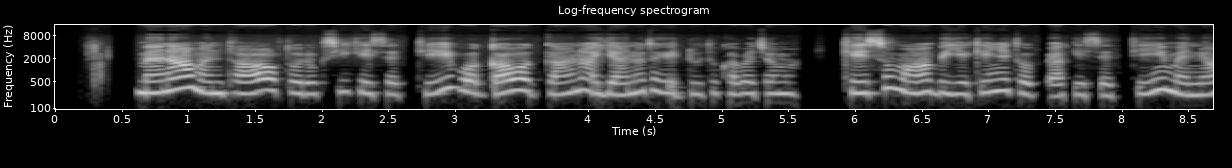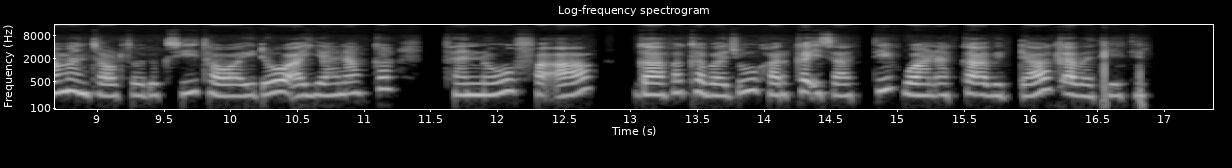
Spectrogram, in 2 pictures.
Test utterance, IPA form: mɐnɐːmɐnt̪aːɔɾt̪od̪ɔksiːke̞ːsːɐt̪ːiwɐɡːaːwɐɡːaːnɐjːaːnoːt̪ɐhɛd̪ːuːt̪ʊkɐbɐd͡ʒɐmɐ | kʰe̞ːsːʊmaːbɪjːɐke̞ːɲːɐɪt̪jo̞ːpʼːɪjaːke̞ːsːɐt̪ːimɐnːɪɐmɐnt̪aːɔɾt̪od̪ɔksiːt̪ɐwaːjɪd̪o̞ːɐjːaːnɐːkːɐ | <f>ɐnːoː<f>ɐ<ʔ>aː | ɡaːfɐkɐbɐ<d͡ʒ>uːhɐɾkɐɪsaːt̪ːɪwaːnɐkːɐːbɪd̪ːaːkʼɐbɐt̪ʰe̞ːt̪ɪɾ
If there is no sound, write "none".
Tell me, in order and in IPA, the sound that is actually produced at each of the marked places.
f, f, ʔ, d͡ʒ

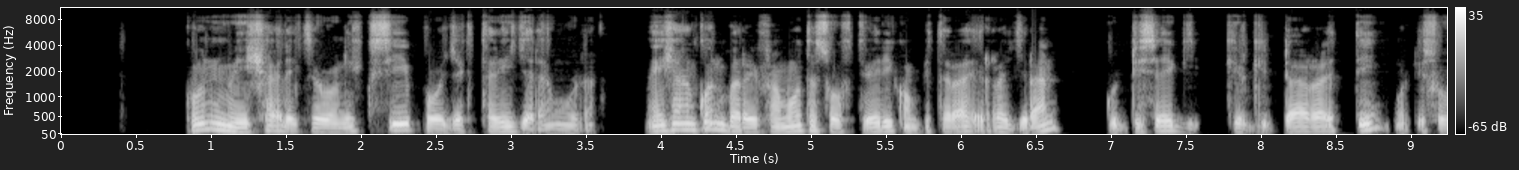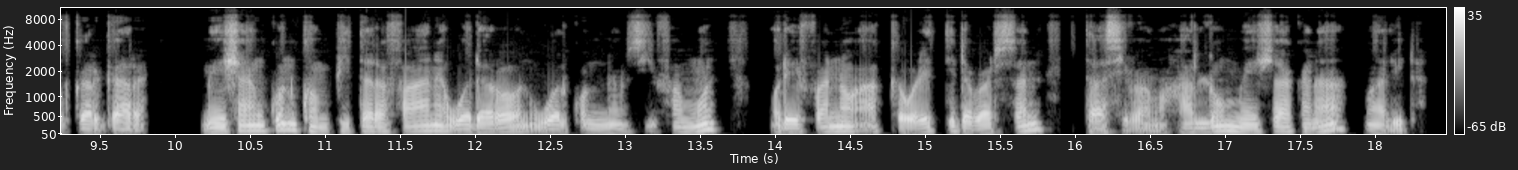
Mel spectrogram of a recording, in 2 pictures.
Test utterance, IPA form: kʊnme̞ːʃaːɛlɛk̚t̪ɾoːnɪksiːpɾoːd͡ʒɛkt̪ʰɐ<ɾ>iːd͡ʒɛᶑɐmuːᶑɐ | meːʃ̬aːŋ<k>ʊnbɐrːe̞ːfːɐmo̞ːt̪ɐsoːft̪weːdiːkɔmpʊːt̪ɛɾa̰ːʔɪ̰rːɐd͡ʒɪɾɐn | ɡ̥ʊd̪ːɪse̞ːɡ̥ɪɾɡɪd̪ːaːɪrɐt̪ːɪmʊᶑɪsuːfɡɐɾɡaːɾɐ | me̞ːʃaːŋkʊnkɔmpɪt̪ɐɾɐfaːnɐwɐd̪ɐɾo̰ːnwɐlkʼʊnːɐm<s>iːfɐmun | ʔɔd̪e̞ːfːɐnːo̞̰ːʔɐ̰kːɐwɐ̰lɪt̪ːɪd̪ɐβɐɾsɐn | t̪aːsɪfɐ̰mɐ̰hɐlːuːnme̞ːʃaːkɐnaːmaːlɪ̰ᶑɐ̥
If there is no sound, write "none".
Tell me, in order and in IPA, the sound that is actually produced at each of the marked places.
ɾ, k, s

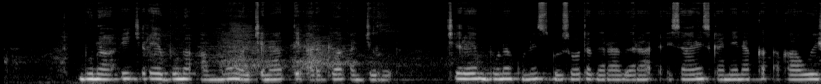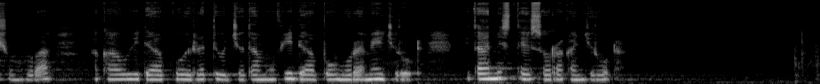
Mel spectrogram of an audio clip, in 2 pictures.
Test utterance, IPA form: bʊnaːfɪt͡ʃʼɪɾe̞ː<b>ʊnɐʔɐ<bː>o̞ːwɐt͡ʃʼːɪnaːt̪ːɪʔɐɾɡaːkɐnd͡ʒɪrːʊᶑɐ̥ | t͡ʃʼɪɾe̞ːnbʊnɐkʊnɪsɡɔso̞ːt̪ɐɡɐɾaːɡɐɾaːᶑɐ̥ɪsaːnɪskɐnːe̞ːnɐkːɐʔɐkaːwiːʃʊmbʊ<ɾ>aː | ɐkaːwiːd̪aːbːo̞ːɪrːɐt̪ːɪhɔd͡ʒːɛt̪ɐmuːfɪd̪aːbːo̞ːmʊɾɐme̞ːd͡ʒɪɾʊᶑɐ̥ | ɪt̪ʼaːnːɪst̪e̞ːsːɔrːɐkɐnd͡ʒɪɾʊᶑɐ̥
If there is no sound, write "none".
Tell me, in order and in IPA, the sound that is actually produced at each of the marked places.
b, mː, ɾ

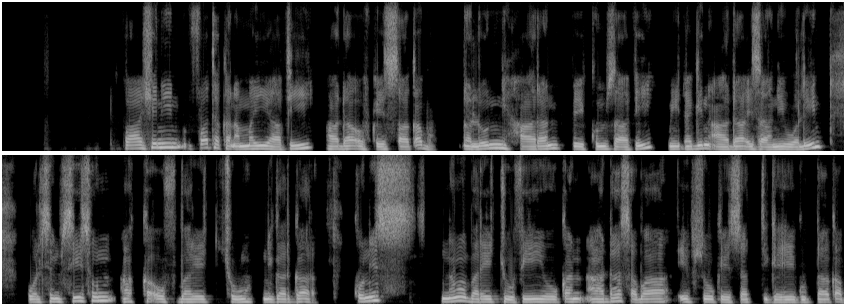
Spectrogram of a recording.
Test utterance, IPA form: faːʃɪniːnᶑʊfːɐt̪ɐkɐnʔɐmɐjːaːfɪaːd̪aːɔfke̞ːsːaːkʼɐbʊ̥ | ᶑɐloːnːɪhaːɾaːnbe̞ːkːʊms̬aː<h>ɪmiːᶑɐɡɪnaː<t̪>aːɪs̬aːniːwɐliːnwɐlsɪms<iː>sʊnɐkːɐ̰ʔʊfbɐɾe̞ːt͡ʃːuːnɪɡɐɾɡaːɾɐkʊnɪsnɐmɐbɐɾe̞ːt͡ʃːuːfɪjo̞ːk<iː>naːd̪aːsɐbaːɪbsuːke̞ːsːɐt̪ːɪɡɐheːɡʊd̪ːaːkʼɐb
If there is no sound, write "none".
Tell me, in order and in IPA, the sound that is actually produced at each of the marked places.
f, d̪, iː, aː

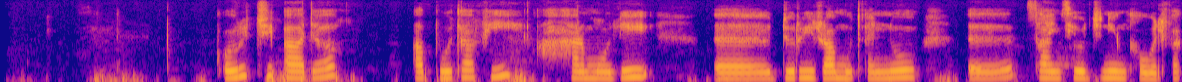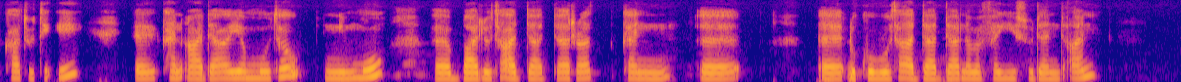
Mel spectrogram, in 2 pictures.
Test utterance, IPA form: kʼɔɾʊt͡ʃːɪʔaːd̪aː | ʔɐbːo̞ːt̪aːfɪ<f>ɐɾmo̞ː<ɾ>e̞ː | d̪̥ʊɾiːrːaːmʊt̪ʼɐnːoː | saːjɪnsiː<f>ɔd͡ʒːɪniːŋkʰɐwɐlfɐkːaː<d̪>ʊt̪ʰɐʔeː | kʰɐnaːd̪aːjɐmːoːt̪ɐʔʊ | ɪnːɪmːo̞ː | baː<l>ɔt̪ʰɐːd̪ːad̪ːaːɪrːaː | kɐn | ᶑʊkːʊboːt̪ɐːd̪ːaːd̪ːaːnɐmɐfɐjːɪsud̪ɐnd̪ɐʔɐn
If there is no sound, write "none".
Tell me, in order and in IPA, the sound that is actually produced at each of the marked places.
h, l, h, t̪, l

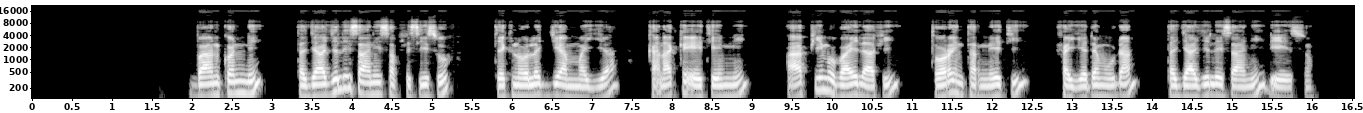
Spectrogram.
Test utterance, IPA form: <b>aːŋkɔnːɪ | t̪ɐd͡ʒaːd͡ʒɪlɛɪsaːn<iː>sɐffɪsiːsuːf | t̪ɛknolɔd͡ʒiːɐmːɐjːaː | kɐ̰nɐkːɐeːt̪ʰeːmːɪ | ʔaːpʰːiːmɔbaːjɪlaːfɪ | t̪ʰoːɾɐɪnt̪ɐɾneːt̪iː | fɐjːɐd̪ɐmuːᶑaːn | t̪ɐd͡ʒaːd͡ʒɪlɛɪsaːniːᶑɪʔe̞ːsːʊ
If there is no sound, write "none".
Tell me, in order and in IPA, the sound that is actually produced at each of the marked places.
b, iː

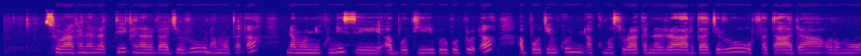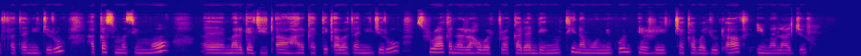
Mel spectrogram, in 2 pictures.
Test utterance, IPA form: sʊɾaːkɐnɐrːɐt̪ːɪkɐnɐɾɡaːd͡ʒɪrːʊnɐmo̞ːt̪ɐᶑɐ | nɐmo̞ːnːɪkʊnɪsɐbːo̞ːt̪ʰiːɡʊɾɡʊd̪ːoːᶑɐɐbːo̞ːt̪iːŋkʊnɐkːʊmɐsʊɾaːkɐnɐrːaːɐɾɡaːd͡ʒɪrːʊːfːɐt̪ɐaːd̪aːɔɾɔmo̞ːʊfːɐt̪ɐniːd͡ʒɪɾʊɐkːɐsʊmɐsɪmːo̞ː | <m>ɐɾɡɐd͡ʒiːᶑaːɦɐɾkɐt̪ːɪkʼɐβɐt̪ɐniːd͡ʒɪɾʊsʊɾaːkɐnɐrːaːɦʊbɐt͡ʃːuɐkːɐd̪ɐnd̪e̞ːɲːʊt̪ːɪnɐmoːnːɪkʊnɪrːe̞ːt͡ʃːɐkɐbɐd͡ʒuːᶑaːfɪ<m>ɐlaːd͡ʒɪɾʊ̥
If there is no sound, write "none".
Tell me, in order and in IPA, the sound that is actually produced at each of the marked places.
m, m

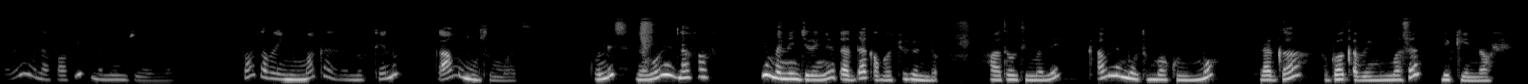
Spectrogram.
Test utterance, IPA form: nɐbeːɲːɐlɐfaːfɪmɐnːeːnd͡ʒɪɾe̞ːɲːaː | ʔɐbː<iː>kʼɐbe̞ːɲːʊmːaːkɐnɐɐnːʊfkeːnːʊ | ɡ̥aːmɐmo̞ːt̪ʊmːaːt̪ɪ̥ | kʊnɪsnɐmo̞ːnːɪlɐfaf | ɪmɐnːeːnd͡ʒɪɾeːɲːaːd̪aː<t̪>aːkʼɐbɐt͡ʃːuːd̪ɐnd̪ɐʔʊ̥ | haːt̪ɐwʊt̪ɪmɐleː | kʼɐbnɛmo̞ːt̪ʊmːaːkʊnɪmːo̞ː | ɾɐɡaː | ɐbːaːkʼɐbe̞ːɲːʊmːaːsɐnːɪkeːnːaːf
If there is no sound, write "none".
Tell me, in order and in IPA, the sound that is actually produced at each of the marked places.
aː, d̪

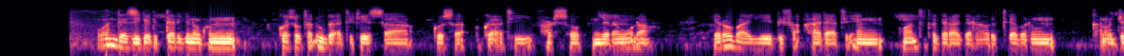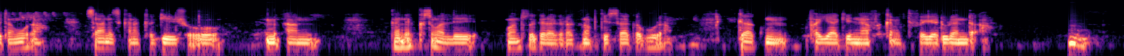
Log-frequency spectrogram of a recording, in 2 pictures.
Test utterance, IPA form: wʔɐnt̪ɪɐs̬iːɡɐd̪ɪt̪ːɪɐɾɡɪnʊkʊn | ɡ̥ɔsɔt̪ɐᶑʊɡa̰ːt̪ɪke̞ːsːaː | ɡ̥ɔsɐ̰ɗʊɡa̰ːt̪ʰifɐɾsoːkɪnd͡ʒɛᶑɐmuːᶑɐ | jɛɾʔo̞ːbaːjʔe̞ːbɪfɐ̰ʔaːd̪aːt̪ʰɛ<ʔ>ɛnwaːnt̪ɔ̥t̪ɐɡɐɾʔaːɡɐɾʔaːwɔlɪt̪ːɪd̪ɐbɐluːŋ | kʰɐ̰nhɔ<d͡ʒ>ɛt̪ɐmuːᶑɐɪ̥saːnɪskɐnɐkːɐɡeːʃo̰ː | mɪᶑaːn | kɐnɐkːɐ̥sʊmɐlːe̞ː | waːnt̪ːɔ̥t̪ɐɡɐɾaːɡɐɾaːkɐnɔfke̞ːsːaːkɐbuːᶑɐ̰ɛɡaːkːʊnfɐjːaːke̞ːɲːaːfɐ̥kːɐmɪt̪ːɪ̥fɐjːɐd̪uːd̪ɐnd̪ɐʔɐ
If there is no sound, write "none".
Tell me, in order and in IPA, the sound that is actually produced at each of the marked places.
ʔ, d͡ʒː

